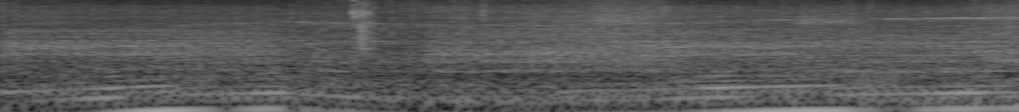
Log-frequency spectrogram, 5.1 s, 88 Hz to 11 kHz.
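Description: A Toyota fitted with a 4-cylinder diesel engine pulls away on a drive along the John Day River, its low engine rumble swelling and easing in two broad surges, steady and fairly loud, with no voices.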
